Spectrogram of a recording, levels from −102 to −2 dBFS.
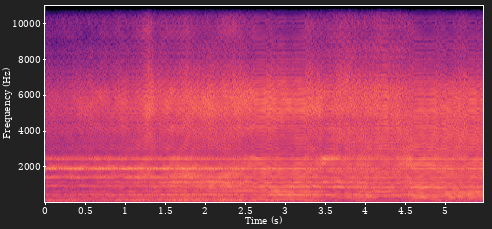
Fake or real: fake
